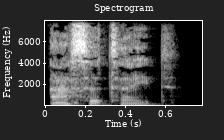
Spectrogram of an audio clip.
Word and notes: acetate: British English

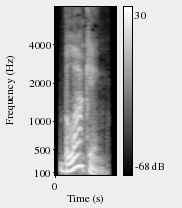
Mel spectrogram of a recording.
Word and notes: blocking: British English

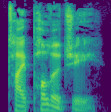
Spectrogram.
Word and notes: typology: British English

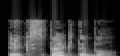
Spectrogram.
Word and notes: expectable: British English

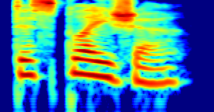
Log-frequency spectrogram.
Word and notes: dysplasia: American English

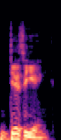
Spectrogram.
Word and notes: dizzying: American English

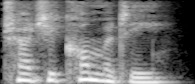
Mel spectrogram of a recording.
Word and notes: tragicomedy: British English

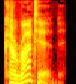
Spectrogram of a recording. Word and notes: carotid: British English

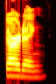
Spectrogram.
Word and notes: guarding: British English

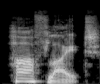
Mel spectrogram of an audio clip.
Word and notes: half light: British English

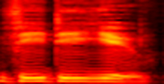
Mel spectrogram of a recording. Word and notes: vdu: American English

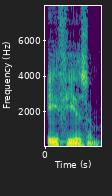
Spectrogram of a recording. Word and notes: atheism: British English

